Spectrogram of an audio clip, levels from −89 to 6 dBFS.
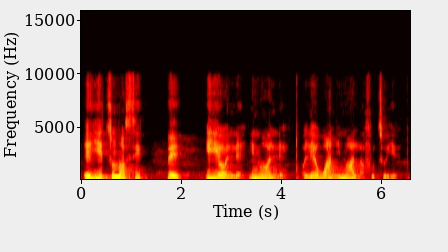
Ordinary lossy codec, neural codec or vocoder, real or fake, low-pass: none; vocoder, 22.05 kHz, 80 mel bands, WaveNeXt; fake; 9.9 kHz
